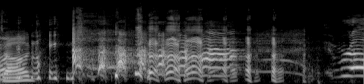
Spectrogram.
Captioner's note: everyone laughs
